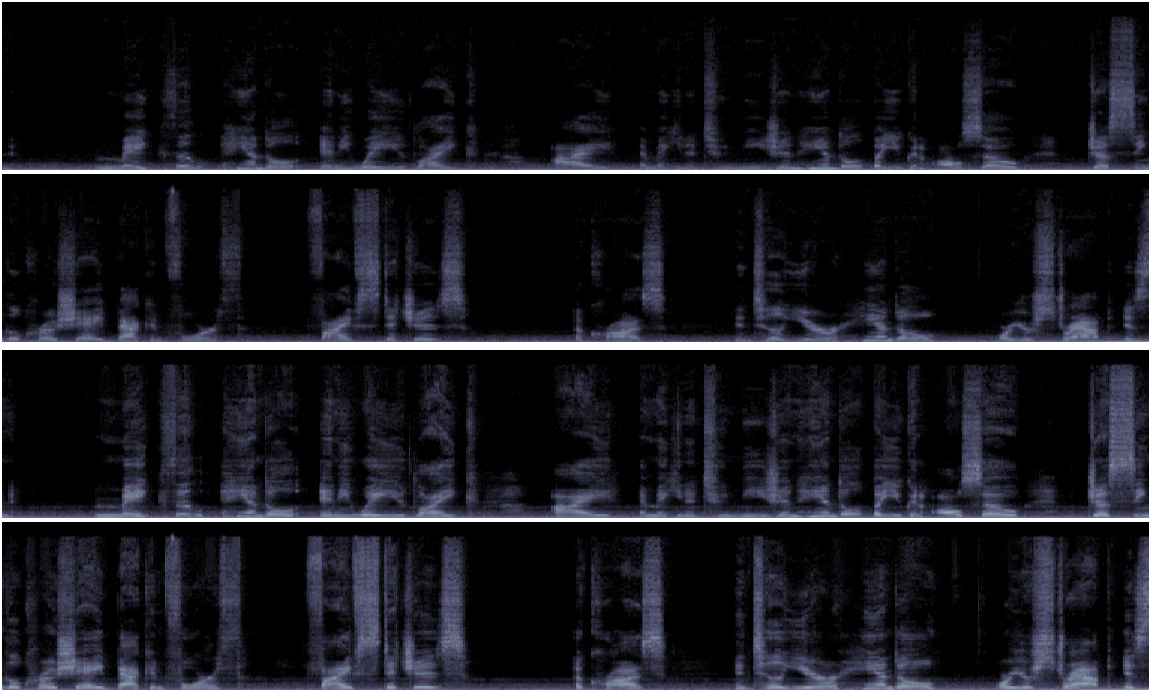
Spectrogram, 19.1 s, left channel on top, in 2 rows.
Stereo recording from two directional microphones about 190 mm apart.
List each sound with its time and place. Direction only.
0.9 s a woman's voice: 25° right (ahead or behind)
12.2 s a woman's voice: 25° right (ahead or behind)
